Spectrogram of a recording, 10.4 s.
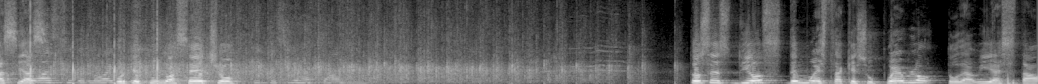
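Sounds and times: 
speech: 0.0 - 3.6, 6.9 - 10.3
audience applause: 0.0 - 6.6.

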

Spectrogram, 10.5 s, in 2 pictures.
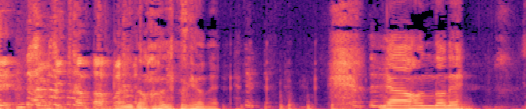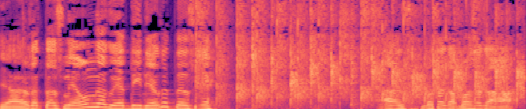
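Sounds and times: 
speech: 0.0 - 2.6, 3.8 - 7.6, 9.1 - 10.5
laughter: 0.0 - 3.3
audience applause at live show: 7.4 - 10.5.

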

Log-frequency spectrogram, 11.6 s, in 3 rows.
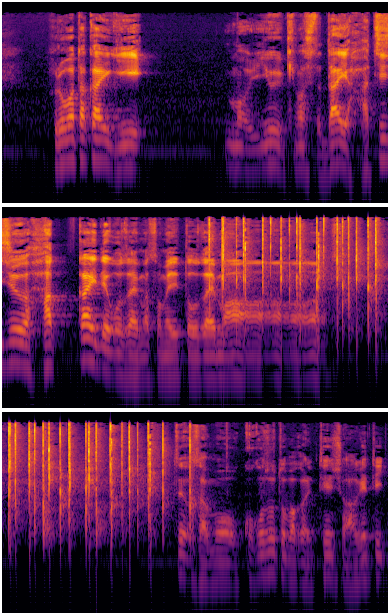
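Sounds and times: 
speech: 0.5 - 1.5, 2.2 - 7.3, 9.5 - 11.5
hand clapping: 5.9 - 10.0.

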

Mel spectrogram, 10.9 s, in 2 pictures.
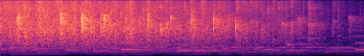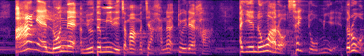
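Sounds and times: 
church congregation clapping in praise: 0.0 - 5.5
speech: 5.9 - 10.9.

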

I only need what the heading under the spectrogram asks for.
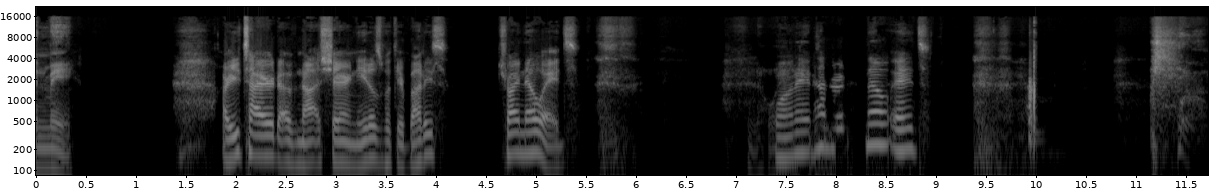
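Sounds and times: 
speech: 0.0 - 0.4, 1.4 - 5.9, 7.1 - 10.1, 11.2 - 11.6
person coughing: 11.2 - 11.7.

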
